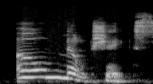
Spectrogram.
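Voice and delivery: dizzy exclamation. Narrator reads the cow's line after the haystack falls on it, cried out dizzily. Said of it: "cried the very dizzy cow".

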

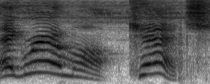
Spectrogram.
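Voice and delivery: high, loud taunting shout.

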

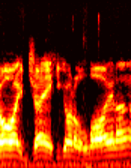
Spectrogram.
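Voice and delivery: put-on thick, full Australian accent, high and loud. Imagining Seb speaking to Jake: imitating Seb in full Aussie accent. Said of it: "she's got like a full Aussie accent".

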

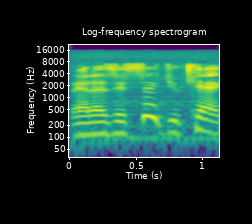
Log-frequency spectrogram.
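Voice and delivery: voice cracking, breaking. Explaining that the closed repair garage is a dead end, voice cracking. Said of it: "my voice cracked".

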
